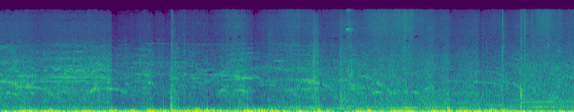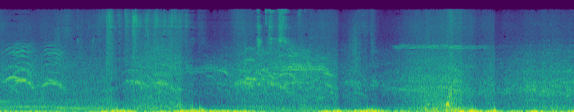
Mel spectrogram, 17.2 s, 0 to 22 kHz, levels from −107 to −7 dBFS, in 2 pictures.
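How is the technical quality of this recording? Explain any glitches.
One glitch stands out. Frames out of order at 12.44–12.64 s: two neighbouring blocks of about 93 ms each play swapped, giving a garbled flutter. No time is lost.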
